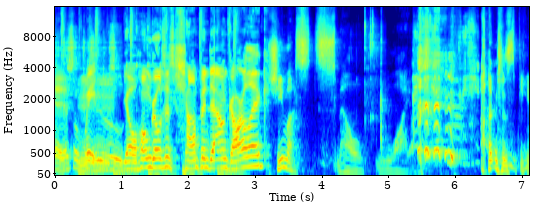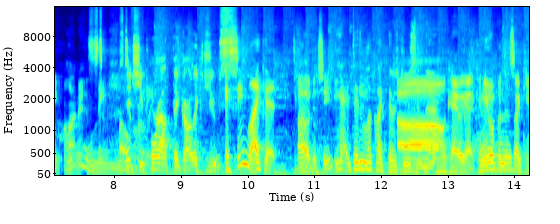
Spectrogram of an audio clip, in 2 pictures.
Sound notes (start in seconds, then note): 5.4 laughing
